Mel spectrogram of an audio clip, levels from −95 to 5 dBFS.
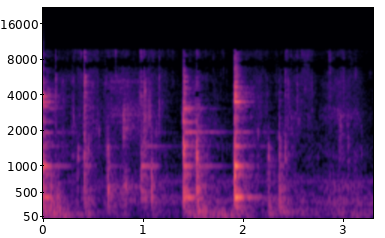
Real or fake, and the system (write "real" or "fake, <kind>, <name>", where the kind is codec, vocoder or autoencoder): real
